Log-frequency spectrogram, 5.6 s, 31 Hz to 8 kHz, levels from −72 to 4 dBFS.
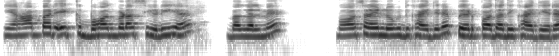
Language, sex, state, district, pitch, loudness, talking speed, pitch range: Hindi, female, Uttar Pradesh, Etah, 240 Hz, -15 LUFS, 225 wpm, 230-260 Hz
